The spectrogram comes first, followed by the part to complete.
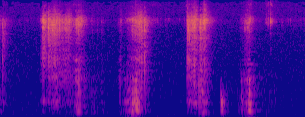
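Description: Faint, short scratching strokes of a Stabilo Woodies chunky colour pencil drawn across collage paper, about five quick strokes in two seconds.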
